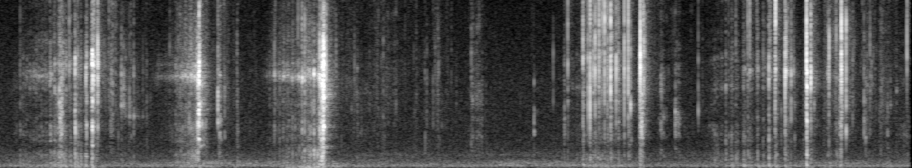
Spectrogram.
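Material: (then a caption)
Soap. A metal blade scrapes and cuts a dry, varnished, solid pink rectangular soap bar held in the hand, shaving it into flakes. Crisp, bright, crackling scrapes come in short bursts separated by quiet pauses, with almost no low end. A denser run of dry scratching follows near the end.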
